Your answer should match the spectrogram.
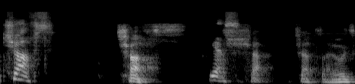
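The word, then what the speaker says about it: choughs: They were consuming, one of you birders out there, tell me the pronunciation. Cause? Birds, what? They're called chuffs.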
